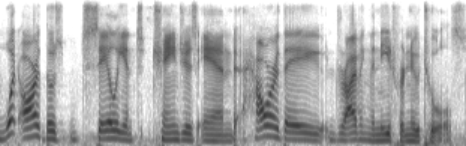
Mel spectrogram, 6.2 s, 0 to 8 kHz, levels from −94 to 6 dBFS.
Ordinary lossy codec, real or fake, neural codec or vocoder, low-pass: Opus, 32 kbps; real; none; 7.2 kHz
